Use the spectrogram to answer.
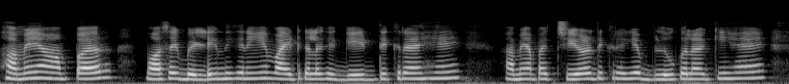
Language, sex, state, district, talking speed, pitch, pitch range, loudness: Hindi, female, Rajasthan, Churu, 230 wpm, 260 Hz, 245-275 Hz, -18 LUFS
